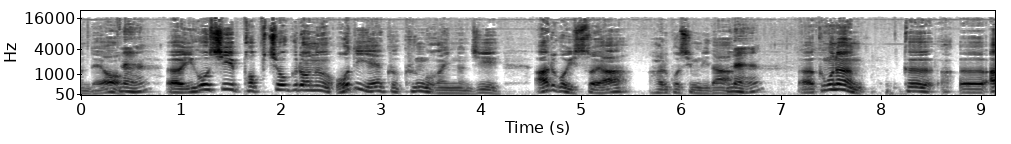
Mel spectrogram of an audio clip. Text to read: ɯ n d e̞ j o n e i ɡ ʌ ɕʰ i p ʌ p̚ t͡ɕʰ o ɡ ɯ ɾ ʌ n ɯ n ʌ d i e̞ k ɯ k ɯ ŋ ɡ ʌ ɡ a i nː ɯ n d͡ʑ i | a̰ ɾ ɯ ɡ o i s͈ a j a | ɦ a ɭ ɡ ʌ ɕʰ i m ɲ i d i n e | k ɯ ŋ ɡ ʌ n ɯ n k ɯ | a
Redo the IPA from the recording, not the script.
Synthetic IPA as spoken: ɯ n d e̞ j o n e i ɡ ʌ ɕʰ i p ʌ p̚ t͡ɕʰ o ɡ ɯ ɾ ʌ n ɯ n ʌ d i e̞ k ɯ k ɯ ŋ ɡ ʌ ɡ a i nː ɯ n d͡ʑ i | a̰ ɾ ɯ ɡ o i s͈ ʌ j a | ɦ a ɭ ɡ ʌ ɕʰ i m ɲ i d a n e | k ɯ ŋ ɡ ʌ n ɯ n k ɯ | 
